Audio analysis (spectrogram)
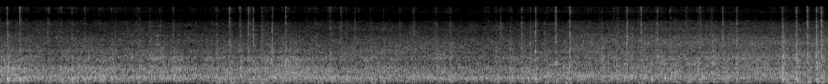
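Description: Riding a live steam miniature train at Ridge Live Steamers across an old wooden trestle, with a steady rumble and a continuous clickety-clack of wheels on rail and faint birdsong in the background.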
